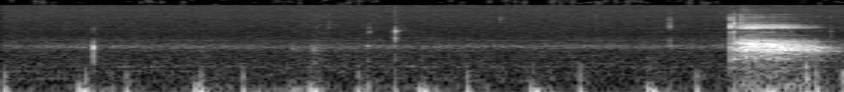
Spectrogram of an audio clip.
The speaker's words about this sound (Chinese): 哎呀，我约会之前都会特别特别特别紧张。我紧张的手都出汗，心跳就特别特别快，咚咚咚咚咚咚的。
